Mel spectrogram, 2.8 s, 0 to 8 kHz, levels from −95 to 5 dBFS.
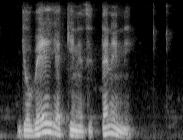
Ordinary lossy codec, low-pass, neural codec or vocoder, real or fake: Opus, 32 kbps; 7.2 kHz; none; real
